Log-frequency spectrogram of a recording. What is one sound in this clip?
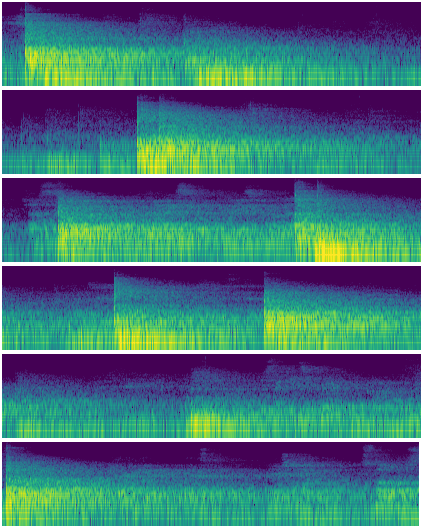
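A heavy hammer strikes a rubber tyre again and again with loud booming thuds that ring out in a large echoing hall.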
